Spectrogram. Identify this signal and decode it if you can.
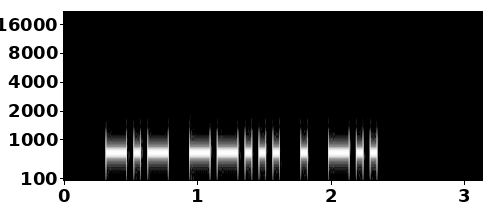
Morse code, heard as a keyed tone, about 22 wpm, 700 Hz. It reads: K7ED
